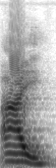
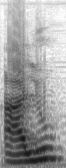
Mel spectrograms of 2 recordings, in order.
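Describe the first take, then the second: First: The word ends in a simple y glide. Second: The word has a palatal lh consonant. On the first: This is the non-standard form. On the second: This is the standard form.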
